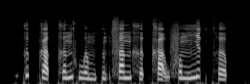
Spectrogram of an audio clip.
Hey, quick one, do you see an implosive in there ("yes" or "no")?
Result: no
